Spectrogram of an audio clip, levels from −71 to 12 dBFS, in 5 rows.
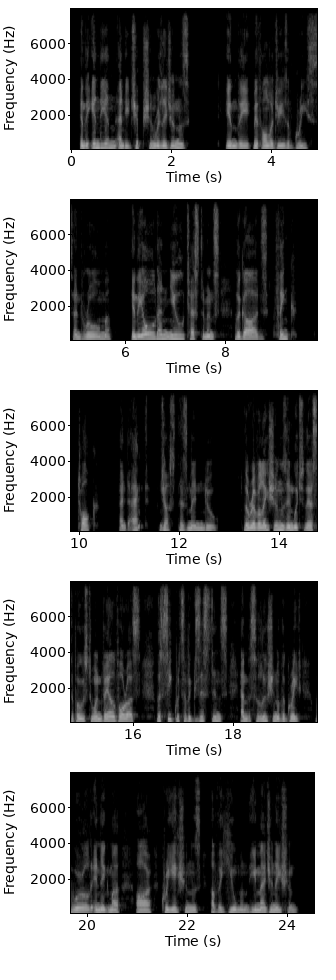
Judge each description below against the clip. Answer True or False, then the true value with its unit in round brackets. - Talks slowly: False (150 wpm)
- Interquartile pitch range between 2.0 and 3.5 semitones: False (4.1 semitones)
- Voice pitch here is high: False (155 Hz)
